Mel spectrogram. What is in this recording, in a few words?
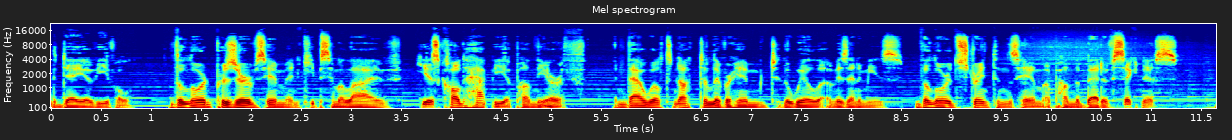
poetry and prayer psalm english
